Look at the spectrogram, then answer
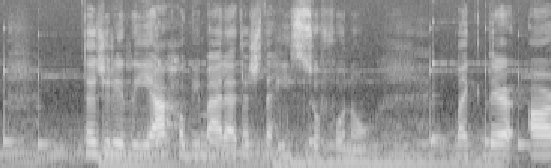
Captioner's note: speaks arabic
